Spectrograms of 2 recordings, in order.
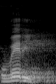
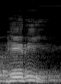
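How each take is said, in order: First: The word begins with a v sound. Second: The word begins with an aspirated bh sound. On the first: The speaker calls it right. "तो भेरी नहीं, वेरी" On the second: The speaker calls it wrong. "आज जो गलत इसका उच्चारण करता होगा वो पढ़ेगा भेरी"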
